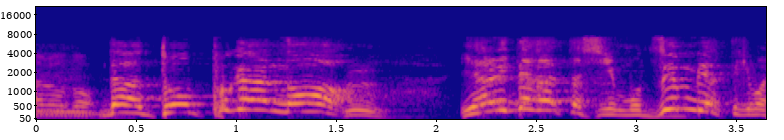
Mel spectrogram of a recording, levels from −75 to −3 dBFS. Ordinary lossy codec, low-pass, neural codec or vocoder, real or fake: none; 7.2 kHz; none; real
